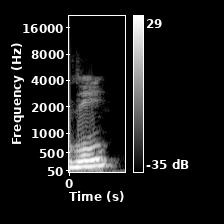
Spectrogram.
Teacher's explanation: ऋ जो होता है ये जीहवा के अग्र भाग से बोला जाता है।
